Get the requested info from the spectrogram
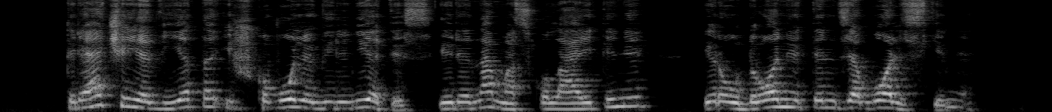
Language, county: Lithuanian, Panevėžys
